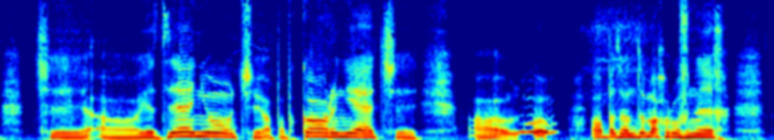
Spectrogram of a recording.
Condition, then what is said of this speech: Down syndrome. Ja potrafię rozmawiać i zaczęło się od tego, że ja mówię.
